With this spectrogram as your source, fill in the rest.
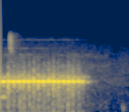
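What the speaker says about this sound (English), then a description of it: "my phone is ringing" A phone rings with one rapid warbling electronic trill lasting under a second, loud and close, then it stops into silence.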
